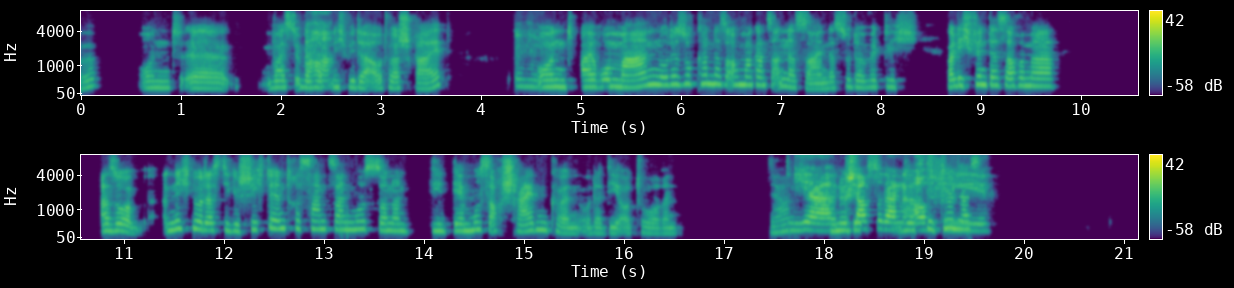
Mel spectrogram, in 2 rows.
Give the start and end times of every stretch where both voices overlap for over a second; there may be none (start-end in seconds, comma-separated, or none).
17.7-19.6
